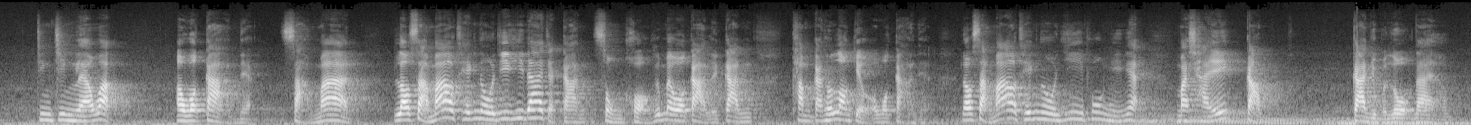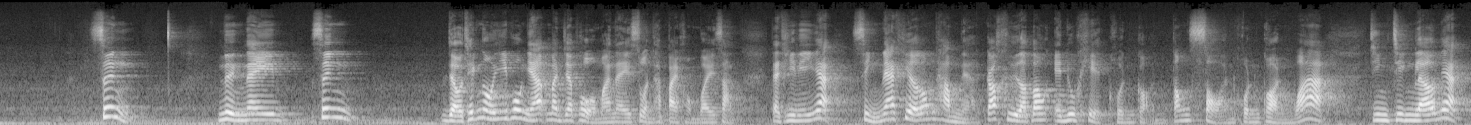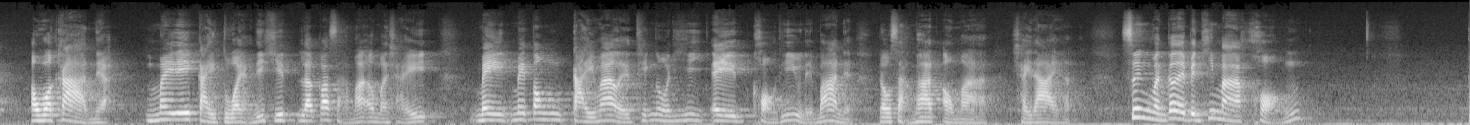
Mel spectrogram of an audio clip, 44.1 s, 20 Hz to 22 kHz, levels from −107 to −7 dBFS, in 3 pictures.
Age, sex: 20-39, male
